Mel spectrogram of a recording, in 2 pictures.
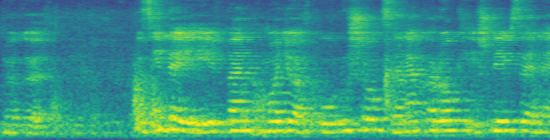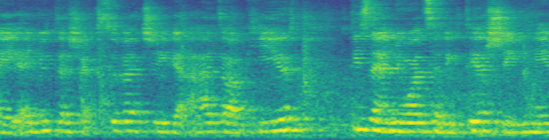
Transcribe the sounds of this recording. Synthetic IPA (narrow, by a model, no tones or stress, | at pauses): møɡøt̪ː | ɒzid̪ɛjieːvbɛnɒmɒɟɒrkoːɾuʃo̞ɡzɛnɛkɒɾo̞keːʃneːɡzɛnɛjiɛɟːyt̪ːɛʃɛksø̞vɛt͡ʃːeːɡɛ̰ʔaːlt̪ɒlkʰiːrt̪ː | izɛɲːo̞lt̪sɒd̪ikt̪eːrʃeːɡneː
